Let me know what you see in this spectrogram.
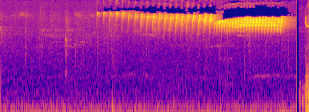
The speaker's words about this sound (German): hier zwitschert's überall rundum sind die Vögel hier am Feiern und am ähm, Pfeifen und Singen und es ist einfach ein Genuss, hier diesen kleinen Weg hier runter zu laufen.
